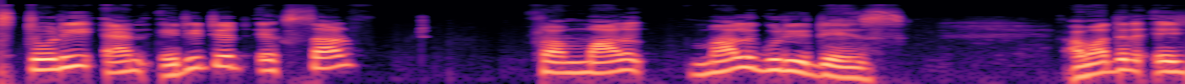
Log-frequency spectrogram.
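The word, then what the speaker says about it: Malgudi: মধ্যে ইনি হলেন একজন his notable works include মালগুড়ি dress and the guide তোমরা লক্ষ্য করবে এম এল মাল জি ইউ ডি আই গুডি এরকম উচ্চারণ আমরা করবো না এখানে ডি এর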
